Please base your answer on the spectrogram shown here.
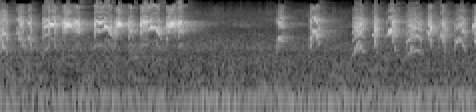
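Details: Sunda whistling thrush giving a rough 'ngriwik kasar' chatter meant to provoke caged birds into singing: a quick string of high metallic chips, a brief pause, then more scratchy rapid notes, over a constant low hum.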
